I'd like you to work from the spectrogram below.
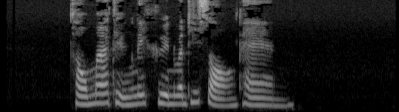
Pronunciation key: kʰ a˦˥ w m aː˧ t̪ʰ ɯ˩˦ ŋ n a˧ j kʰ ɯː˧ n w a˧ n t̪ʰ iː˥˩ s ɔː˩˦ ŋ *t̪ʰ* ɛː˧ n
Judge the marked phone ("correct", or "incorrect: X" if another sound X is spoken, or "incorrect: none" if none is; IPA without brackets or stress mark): correct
